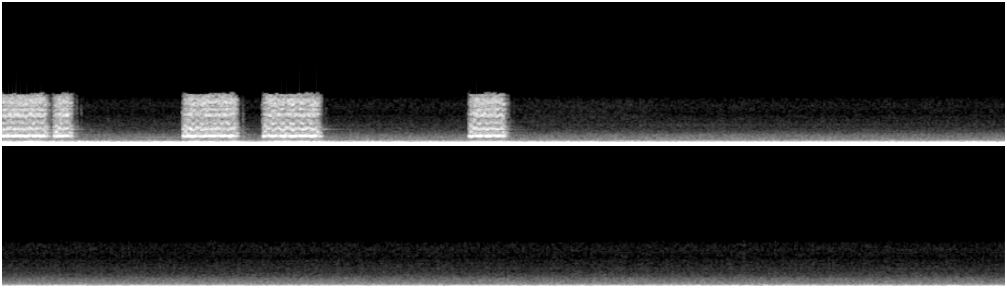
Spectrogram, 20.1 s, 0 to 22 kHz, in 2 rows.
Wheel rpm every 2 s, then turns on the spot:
190, 140, 40, 0, 0, 0, 0, 0, 0, 0.
none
